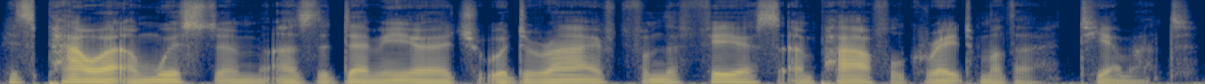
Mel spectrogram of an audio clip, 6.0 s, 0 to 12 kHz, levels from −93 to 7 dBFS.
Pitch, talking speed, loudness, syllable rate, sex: 90 Hz, 170 wpm, -22 LUFS, 4.9 syllables/s, male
